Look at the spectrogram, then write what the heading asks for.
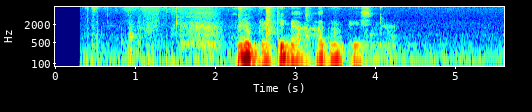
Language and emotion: Russian, neutral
